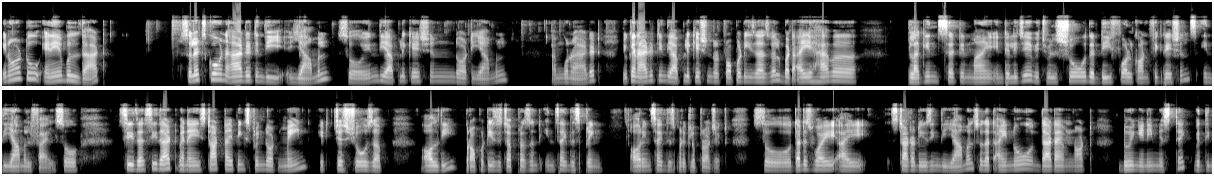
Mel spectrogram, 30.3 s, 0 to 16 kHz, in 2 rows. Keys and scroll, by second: 1.6 super+a, 2.9 super+n.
